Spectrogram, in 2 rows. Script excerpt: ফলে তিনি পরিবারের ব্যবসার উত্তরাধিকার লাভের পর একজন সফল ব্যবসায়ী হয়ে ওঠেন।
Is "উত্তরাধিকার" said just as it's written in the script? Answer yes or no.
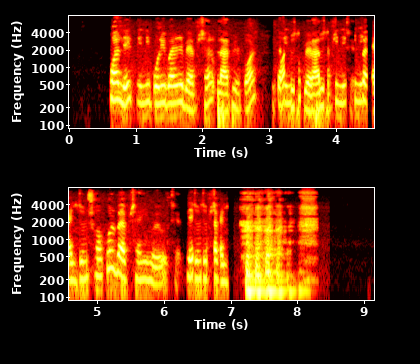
no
